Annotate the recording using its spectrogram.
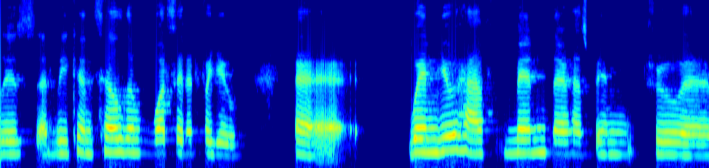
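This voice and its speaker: A woman speaks fairly slowly with a Danish accent, at a medium pitch. Her intonation is monotone and flat, in a dry, close sound with no echo. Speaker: men's shed association representative. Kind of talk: online panel discussion. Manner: halting.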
